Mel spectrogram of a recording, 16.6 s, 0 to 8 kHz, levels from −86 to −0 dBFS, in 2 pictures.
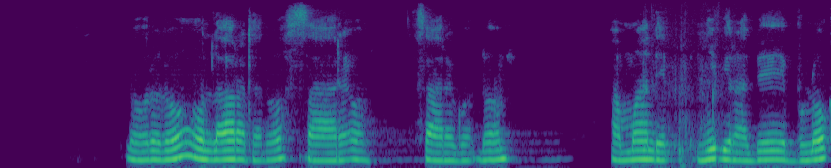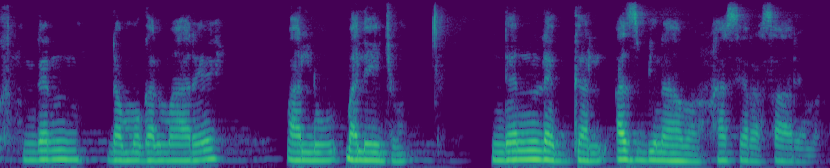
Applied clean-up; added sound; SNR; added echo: neural separator model SepFormer DNS4.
